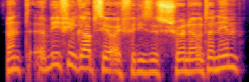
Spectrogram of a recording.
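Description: A man's voice: fairly high pitch, brisk, creaky, a little mellow, no echo, clean studio sound, pitched above the performer's own voice. A man voicing d'Artagnan, a bold, fiery young musketeer who speaks in a commanding, threatening way.

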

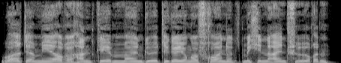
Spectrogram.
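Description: A man voicing a menacing blind old sea beggar in an audiobook, speaking in a slow, eerie sing-song that sounds cruel and cold. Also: high-pitched, fairly even intonation, vocal fry, darkish tone, no room sound, clean studio sound, voice pushed up. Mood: wheedling. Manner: slow, drawn-out wheedling delivery.

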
